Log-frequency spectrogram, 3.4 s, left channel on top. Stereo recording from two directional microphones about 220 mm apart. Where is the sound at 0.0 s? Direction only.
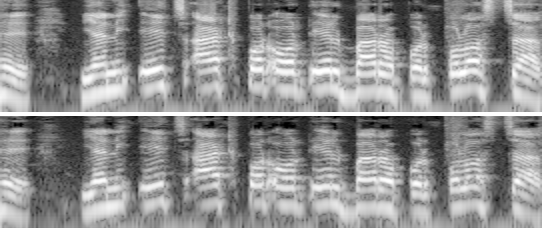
45° left (ahead or behind).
